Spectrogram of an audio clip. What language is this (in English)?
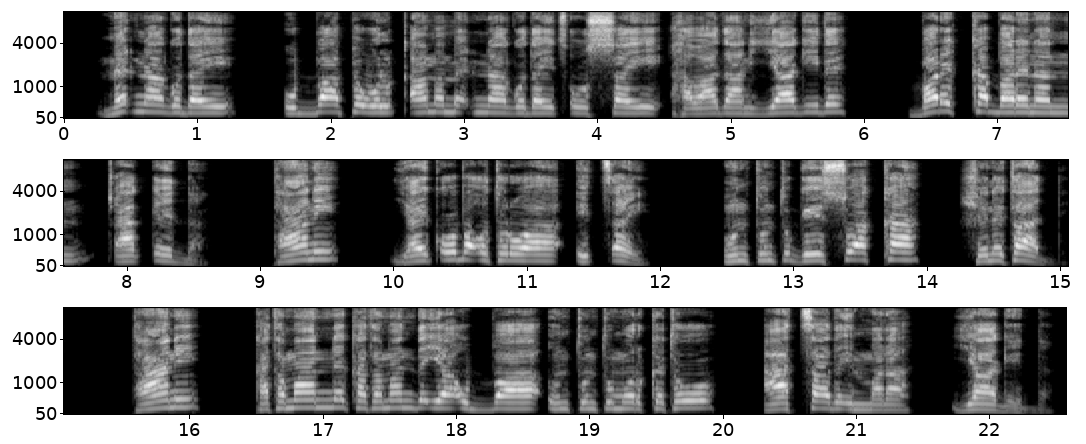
Dawro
